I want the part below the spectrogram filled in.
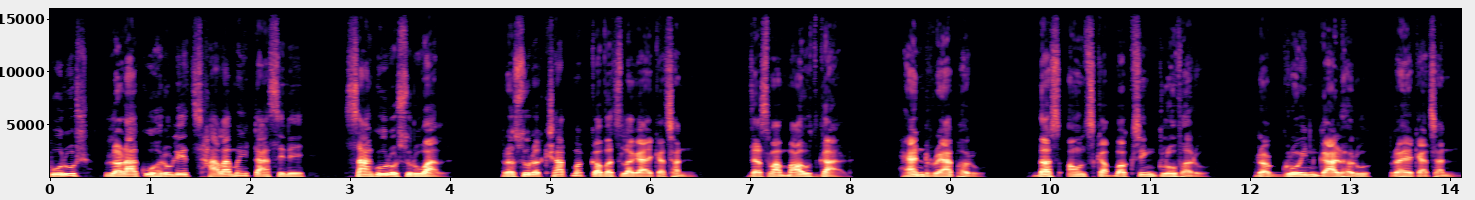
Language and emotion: Nepali, neutral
